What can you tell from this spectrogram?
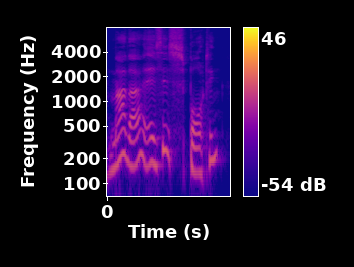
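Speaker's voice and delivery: put-on high, loud boy questioning his mother; boy's voice. A narrator's reading. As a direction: raise the pitch like a boy, stretching the question. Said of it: "a boy's voice had said".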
